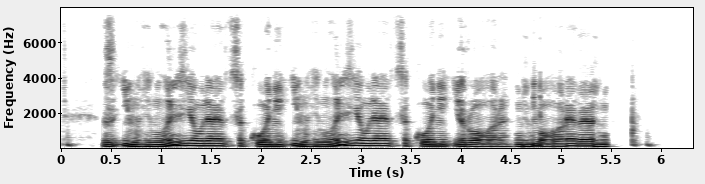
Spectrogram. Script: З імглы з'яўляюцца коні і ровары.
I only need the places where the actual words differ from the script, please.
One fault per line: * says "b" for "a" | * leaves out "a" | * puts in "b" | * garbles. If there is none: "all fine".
* puts in "імглы з'яўляюцца коні"
* garbles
